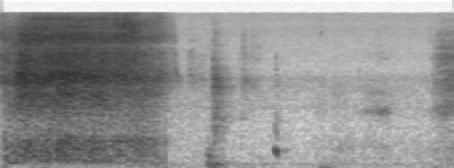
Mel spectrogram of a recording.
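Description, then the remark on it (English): A caller breathes heavily into a phone: a long, loud rush of breathing lasts about a second, then gives way to quiet, hissy line noise with a few faint clicks and no talking. “Is this the heavy breather?”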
